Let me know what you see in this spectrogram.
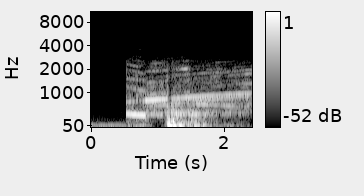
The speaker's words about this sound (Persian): صدای آژیر خطر و اصابت موشک های حزب الله به شهرک کیلچمنه است.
